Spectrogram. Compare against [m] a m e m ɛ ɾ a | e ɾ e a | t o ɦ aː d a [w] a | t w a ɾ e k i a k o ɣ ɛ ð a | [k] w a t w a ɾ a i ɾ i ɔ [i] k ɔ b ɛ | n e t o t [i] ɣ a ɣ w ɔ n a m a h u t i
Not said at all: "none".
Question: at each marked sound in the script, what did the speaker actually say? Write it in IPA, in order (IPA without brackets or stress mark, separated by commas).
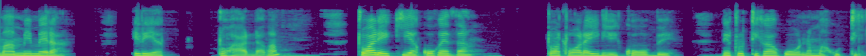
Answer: m, ɣ, t, i, i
